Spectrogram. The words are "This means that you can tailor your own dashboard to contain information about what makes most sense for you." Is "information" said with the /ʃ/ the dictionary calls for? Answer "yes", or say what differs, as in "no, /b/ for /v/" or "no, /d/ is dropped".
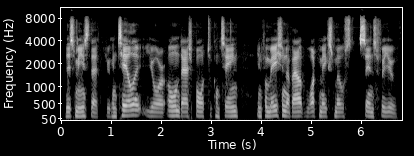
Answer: yes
